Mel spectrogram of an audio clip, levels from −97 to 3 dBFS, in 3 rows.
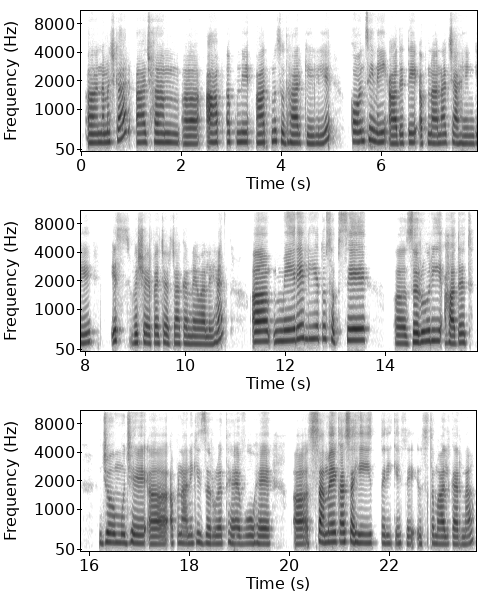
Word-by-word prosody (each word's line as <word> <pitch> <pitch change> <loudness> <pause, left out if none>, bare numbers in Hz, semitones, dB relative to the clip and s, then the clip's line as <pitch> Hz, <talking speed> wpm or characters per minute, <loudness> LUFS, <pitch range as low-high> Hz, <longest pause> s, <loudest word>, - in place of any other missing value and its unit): अ, - - +3 0.2
नमस्कार, 225 - +1 0.2
आज 215 0 0
हम 220 -1 +2 0.3
अ, 185 - -5 0.5
आप 225 +1 +1
अपने 225 0 -1 0.2
आत्म-सुधार 215 -1 +1
के 190 -2 -2
लिए, 190 +7 -2 0.5
कौन-सी 240 +4 +1
नई 225 -2 +1
आदतें 200 +3 +1
अपनाना 195 +1 -1
चाहेंगे? 195 -1 -3 0.6
इस 255 0 -5
विषय 210 -1 +1
पे 200 0 +1
चर्चा 195 -1 -1
करने 180 -1 -1
वाले 175 -1 -1
हैं। 255 - 0 0.6
अ, 240 +1 +8 0.3
मेरे 265 +5 +4
लिए 295 0 -1
तो 300 - -1
सबसे 265 0 +4 0.6
अ, 190 -1 +1
ज़रूरी 240 +3 +4 0.2
आदत 210 +3 +3 0.7
जो 220 -1 +4
मुझे 205 +1 0 0.2
अ, - - -4 0.4
अपनाने 190 0 -5
की 215 +2 -4
ज़रूरत 185 -1 -3
है 185 -3 -1
वो 185 0 -2
है 180 -1 +2 0.5
अ, 180 0 +2
समय 220 +3 +3
का 220 - +6
सही 205 -3 +2 0.3
तरीके 190 0 -6
से 185 -2 -9 0.2
इस्तेमाल 180 -1 -3
करना। 170 0 -2
210 Hz, 120 wpm, -24 LUFS, 190-230 Hz, 0.7 s, अ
